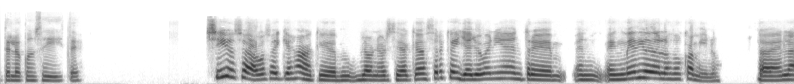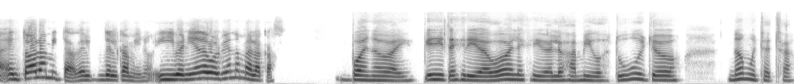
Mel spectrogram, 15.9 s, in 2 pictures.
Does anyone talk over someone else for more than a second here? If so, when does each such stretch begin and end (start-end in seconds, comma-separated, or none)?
none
